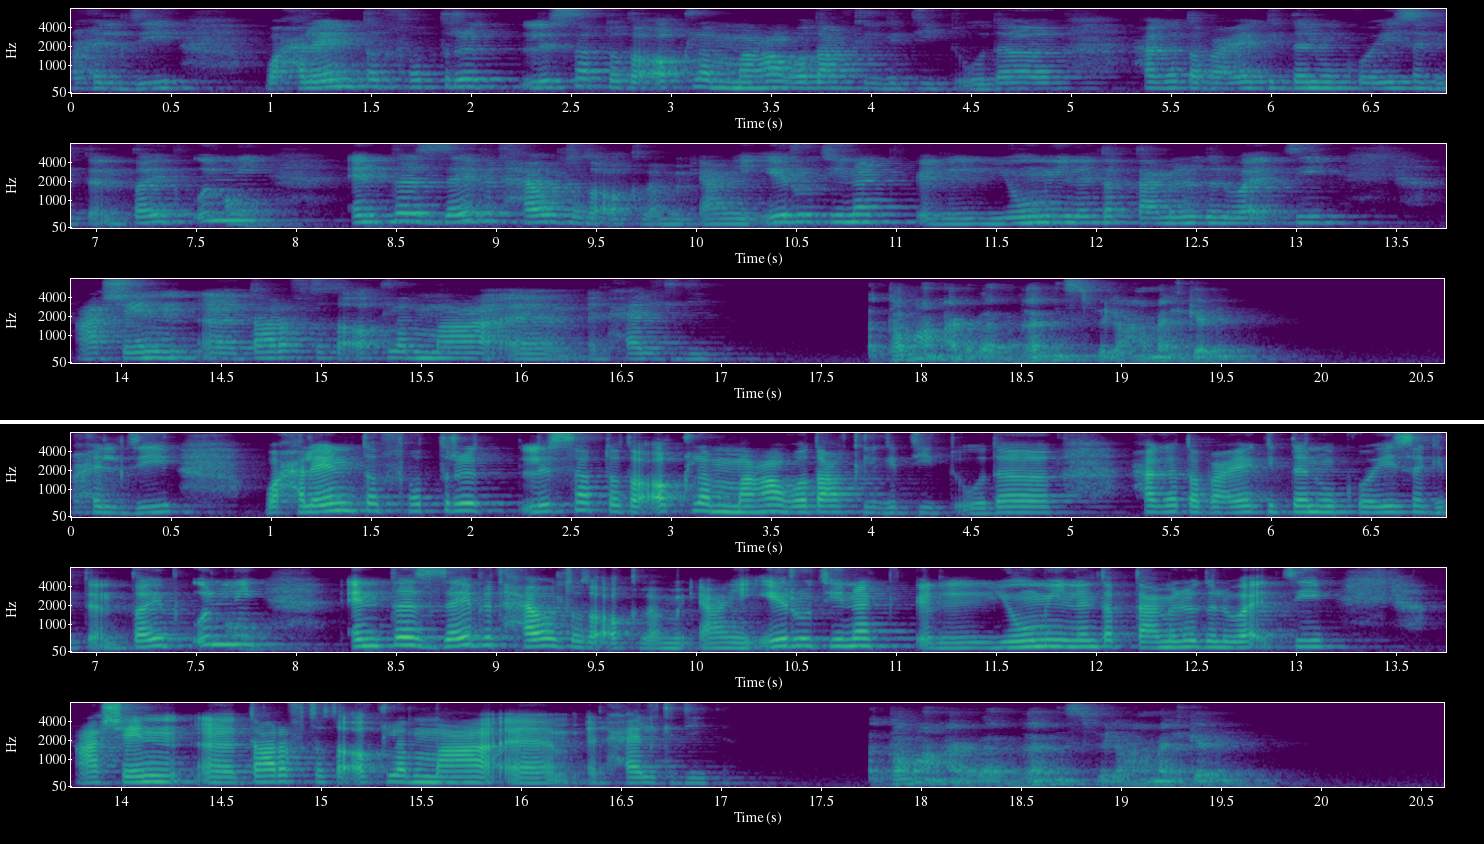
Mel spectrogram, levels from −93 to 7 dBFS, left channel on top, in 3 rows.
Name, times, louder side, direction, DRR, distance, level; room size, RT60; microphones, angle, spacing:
voice 1, 0.0-16.9, right 9 dB, 70° right, 12 dB, 0.3 m, -32 dB
voice 2, 17.8-19.5, left 1 dB, 70° left, 2 dB, 0.7 m, -39 dB
3.9 x 3.4 x 3.0 m, 0.68 s
head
